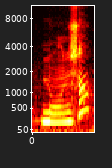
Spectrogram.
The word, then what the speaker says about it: mangeant: Et pour, quand on veut prononcer G, G, par exemple, comme mangeant, le mot mangeant, donc on ajoute un E muet.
